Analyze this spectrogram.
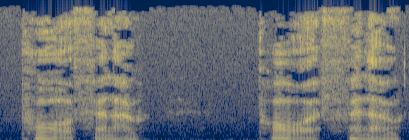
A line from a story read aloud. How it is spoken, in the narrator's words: murmured Caderousse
